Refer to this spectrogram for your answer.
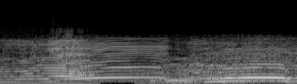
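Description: Cows lowing loudly in a barn, two long, drawn-out moos following one another with a slight pitch glide, one call rising as the other fades.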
